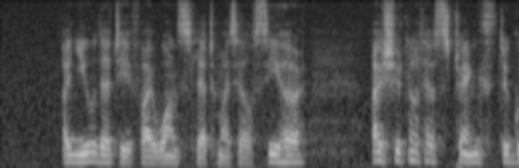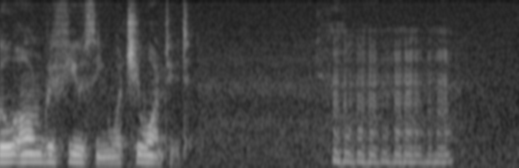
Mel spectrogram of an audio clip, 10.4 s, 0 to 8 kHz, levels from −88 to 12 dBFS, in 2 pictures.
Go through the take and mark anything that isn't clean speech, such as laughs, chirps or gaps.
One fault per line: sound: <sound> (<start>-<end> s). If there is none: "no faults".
sound: laugh (8.3-9.8 s)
